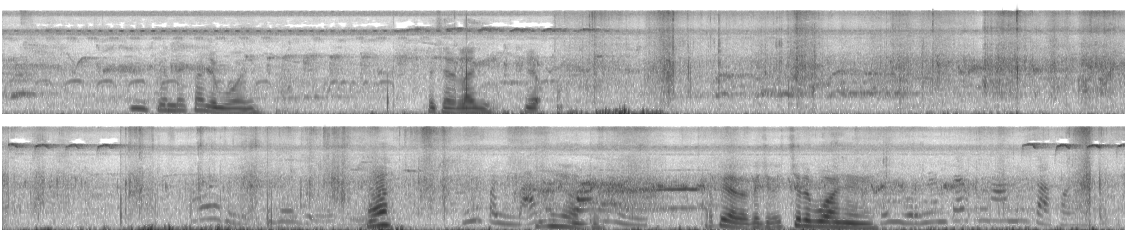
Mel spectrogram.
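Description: A woman talks outdoors.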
